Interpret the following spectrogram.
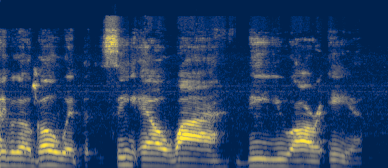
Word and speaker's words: Clyburn: I'm like, I'm not even gonna go with Clyburn. Okay, that's Clayburn. Tell me, in which part of society has the Y ever been pronounced as an A?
